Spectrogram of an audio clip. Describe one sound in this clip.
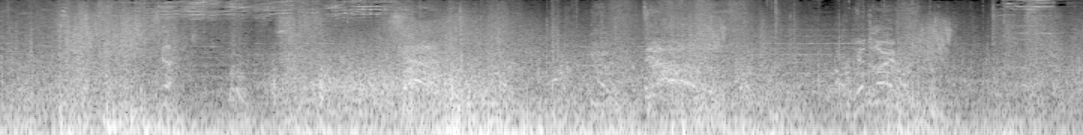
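A sword clashes and slashes in a fight.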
